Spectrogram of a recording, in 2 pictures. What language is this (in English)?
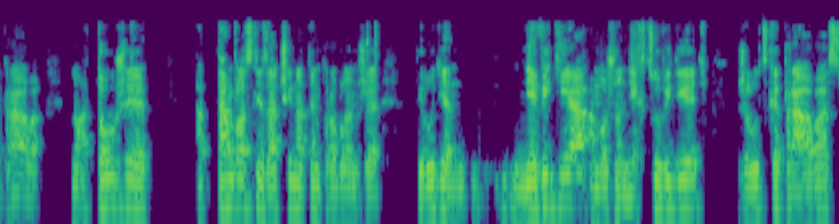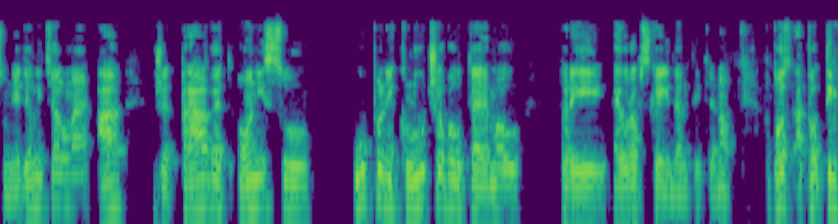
Slovak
